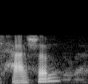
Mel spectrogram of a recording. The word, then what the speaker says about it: Hashem: My name is Hashem. That's H-A-S-H-E-M with an M, like mother at the end.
